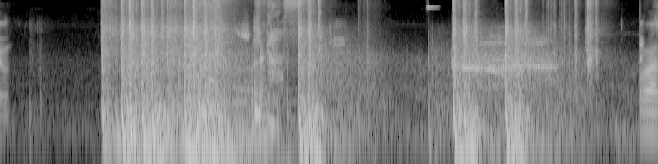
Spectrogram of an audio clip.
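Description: A rifle fires in bursts.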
